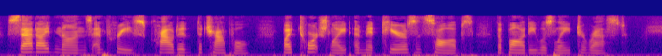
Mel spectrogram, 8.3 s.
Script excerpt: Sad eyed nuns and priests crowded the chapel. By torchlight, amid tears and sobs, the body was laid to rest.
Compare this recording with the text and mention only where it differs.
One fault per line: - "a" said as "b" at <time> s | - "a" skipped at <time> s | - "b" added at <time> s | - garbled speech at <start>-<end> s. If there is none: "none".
none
